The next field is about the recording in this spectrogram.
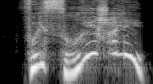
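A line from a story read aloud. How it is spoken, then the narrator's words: Wailing. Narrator (Russian): взвыла она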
